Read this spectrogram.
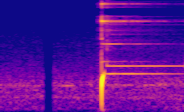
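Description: A bright chime rings out and slowly rings away.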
